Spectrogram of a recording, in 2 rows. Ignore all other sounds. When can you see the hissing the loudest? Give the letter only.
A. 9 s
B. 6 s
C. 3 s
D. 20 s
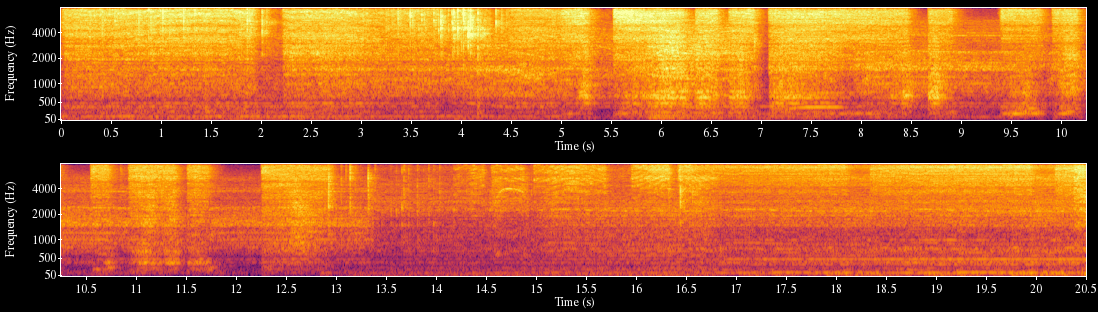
B.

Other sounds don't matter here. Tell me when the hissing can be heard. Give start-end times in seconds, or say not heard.
0.0-20.4.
